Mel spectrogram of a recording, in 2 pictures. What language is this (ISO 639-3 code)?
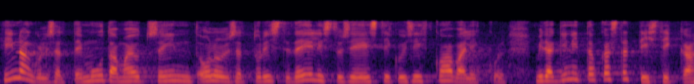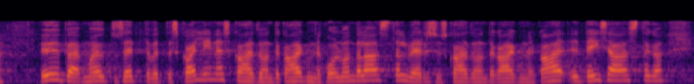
est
